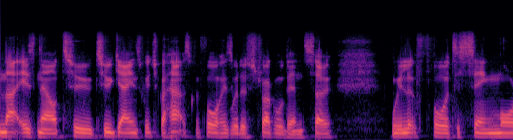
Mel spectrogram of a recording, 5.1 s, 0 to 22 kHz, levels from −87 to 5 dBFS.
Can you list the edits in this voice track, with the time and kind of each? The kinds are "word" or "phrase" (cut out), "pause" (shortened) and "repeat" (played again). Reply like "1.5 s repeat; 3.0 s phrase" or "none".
0.9 s phrase; 2.3 s phrase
